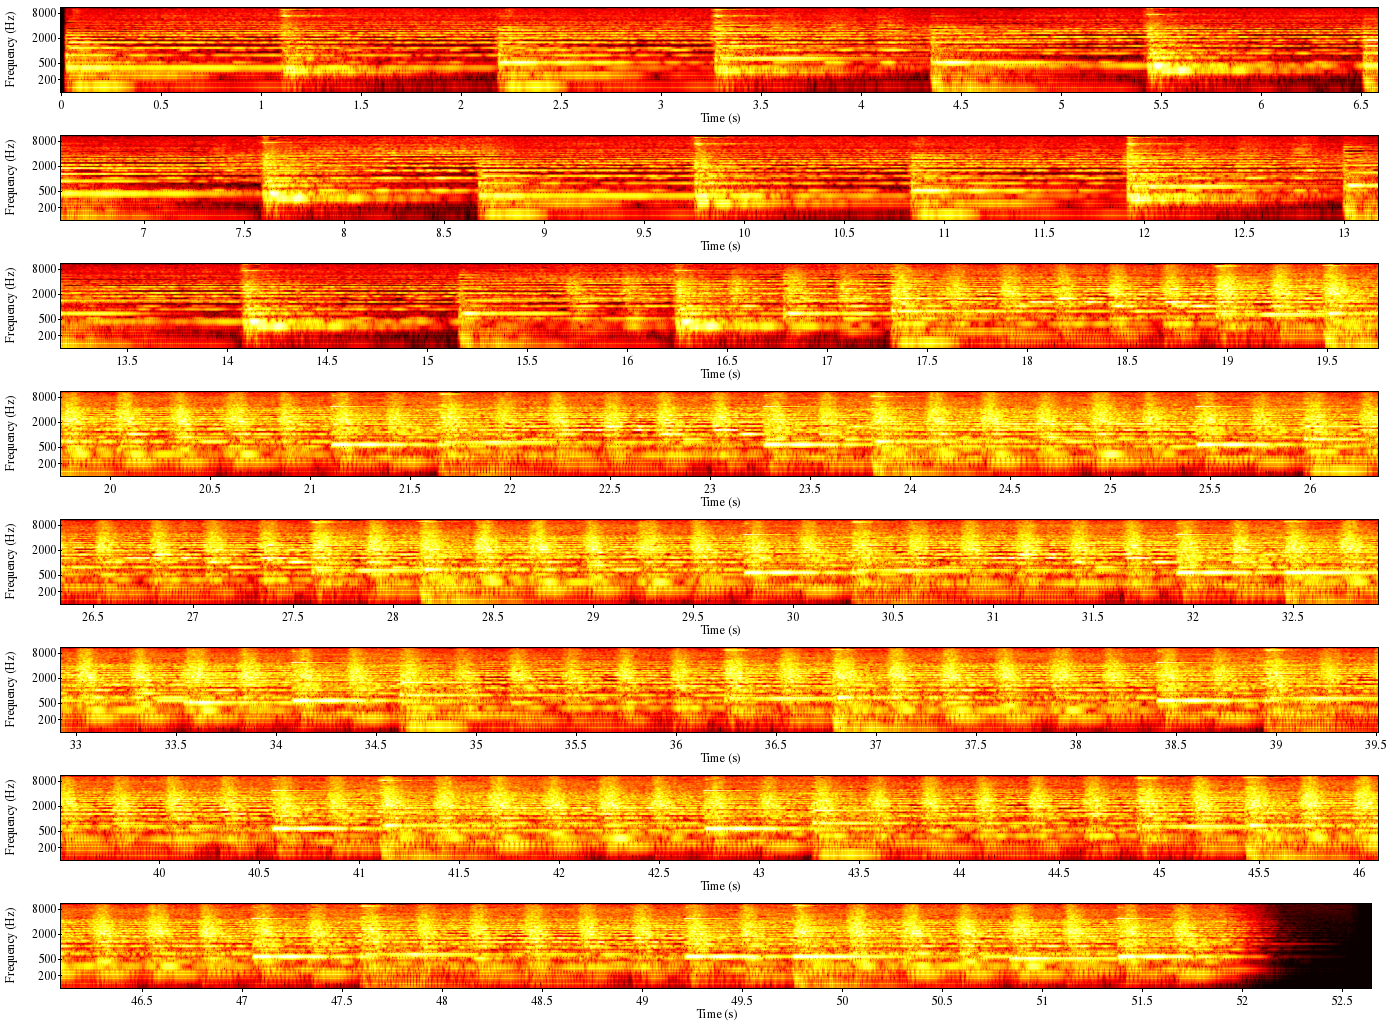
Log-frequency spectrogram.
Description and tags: Happy Background Music Orchestra (Loop)
Genre: Happy, Orchestra
Just another orchestra experiment
background, happy, loop, music, orchestra, string, woodwinds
